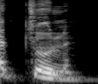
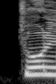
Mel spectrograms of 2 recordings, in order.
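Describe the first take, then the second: First: चूल said as चुल, short u, dropping much lower; short vowel. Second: चूल with a long, stretched u; drawn-out vowel. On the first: Teacher showing the correct reading, short-vowel चुल. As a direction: keep the u brief, as चुल. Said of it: "छोटू की मात्रा को कम खींच के पढ़ते हैं". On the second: Teacher warning students how not to read it, long-vowel चूल. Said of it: "चूल नहीं पढ़ना". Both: Shown as a demonstration.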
